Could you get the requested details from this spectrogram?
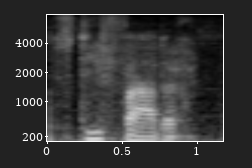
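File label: "stiefvader", Dutch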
